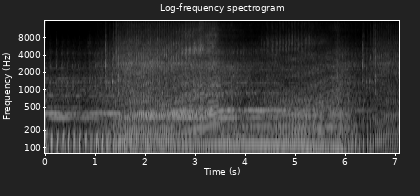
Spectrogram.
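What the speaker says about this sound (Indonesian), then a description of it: "Ya udah, yuk kita parkirin motor kita dulu." A motorcycle engine idles and revs steadily in an animated scene as the bike is pulled up to park, with a rough, close rumble throughout and a louder burst of revving before it settles and fades near the end.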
